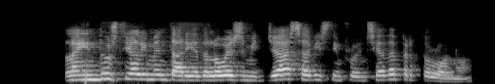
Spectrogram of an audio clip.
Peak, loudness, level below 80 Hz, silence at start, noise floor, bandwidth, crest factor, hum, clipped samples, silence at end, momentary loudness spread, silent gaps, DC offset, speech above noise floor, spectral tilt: -2 dBFS; -17 LUFS; -56 dBFS; 0.65 s; under -90 dBFS; 8 kHz; 16 dB; none; under 0.1%; 0.25 s; 11 LU; none; under 0.1%; over 73 dB; -3.5 dB/octave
